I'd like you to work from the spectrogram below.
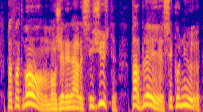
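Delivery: high, loud French cries of agreement; a crowd of old soldiers chiming in; assorted chorus. A narrator's reading. Veterans eagerly agreeing with their general, high and loud. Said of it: "un coro assortito".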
